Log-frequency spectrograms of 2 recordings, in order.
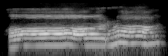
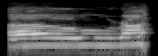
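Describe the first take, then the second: First: The first vowel stays a pure vowel. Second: The first vowel glides as a diphthong. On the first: The speaker calls it right. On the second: The speaker calls it wrong.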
